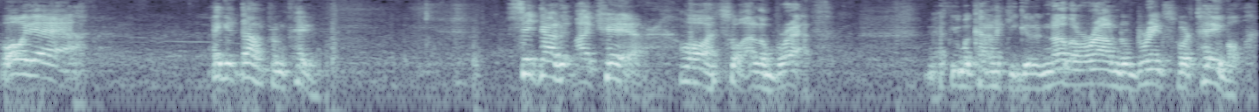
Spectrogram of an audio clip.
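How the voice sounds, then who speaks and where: Boastful broken-English Igor, a man doing the voice, slow and bright, slightly distant. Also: fairly high pitch, slight background noise. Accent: put-on broken English. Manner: broken grammar, frequent laughing. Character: foreign male hunchback-type comic Igor, boastful. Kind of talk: comic monologue.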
